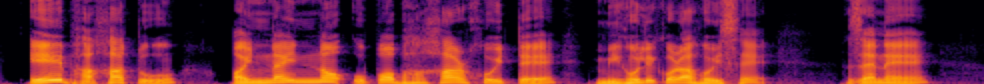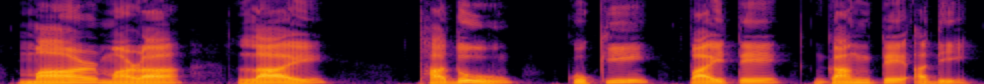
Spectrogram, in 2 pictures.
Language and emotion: Assamese, neutral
